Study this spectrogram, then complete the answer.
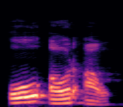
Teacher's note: आप देखेंगे कि ओ जो है वो हमारे कंठ से भी आ रहा है, और साथ ही साथ होठों के द्वारा भी थोड़ा सा इसका उच्चारण हो रहा है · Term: कंठोष्ठ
